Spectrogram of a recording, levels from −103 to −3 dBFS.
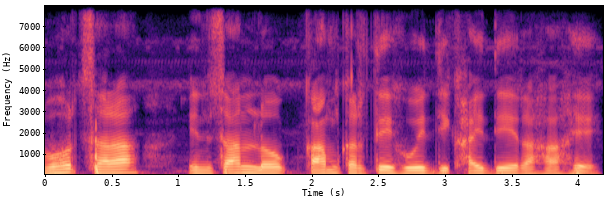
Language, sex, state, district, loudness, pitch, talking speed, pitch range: Hindi, male, Arunachal Pradesh, Lower Dibang Valley, -18 LUFS, 130 Hz, 155 wpm, 115-140 Hz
